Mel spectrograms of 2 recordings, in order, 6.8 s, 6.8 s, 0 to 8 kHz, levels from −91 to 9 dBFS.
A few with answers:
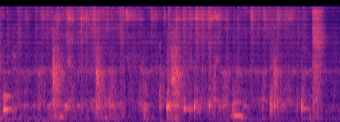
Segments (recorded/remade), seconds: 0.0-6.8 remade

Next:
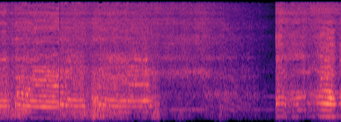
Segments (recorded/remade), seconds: 0.0-4.5 remade; 4.5-5.2 recorded; 5.2-6.8 remade

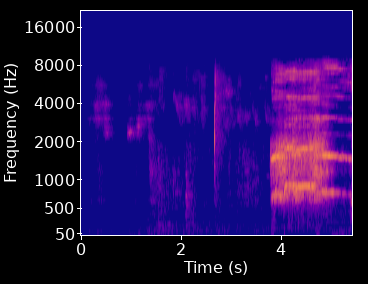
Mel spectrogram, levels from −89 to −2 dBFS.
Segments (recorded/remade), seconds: 0.0-1.5 remade; 1.5-4.7 recorded; 4.7-5.4 remade

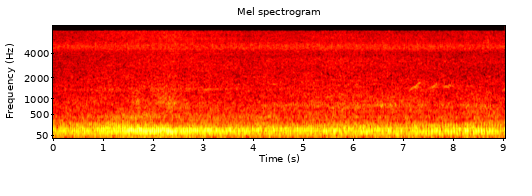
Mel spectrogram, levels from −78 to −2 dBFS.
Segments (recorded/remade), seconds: 0.0-1.3 recorded; 1.3-4.2 remade; 4.2-5.3 recorded; 5.3-9.0 remade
